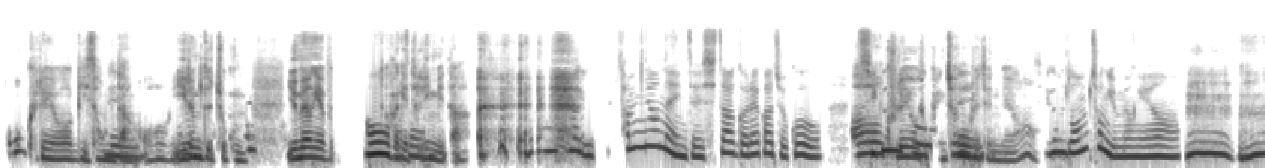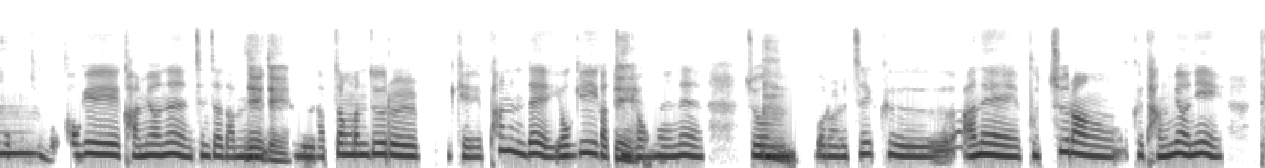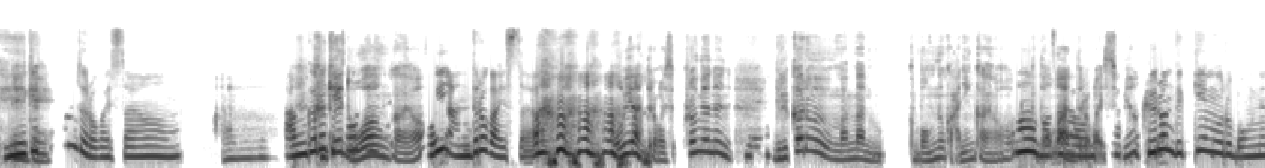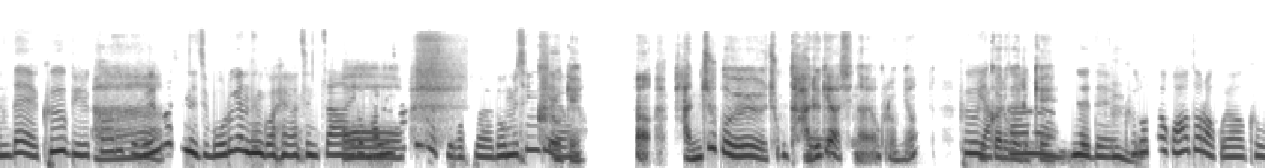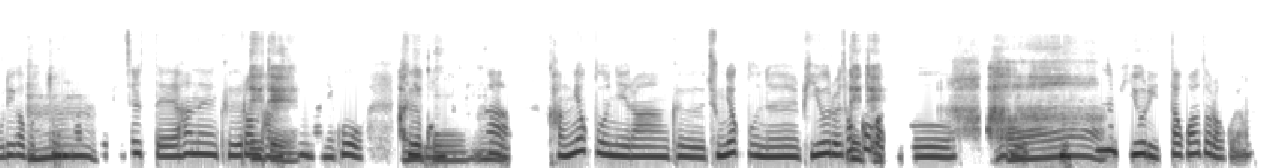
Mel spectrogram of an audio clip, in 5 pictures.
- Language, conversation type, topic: Korean, podcast, 어린 시절에 기억나는 맛 중에서 가장 선명하게 떠오르는 건 무엇인가요?
- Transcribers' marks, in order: distorted speech; laugh; other background noise; gasp; laugh; laughing while speaking: "거예요"; teeth sucking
